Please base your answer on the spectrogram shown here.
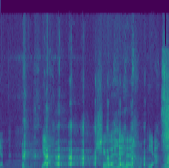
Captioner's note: laughing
